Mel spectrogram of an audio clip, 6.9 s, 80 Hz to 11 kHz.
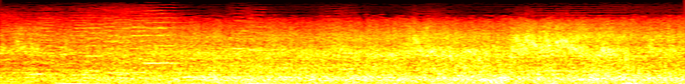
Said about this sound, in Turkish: Kış aylarında ısı -50 dereceye düşer. Rüzgar saatte 100 kilometre hızla buz ve kar savurur.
